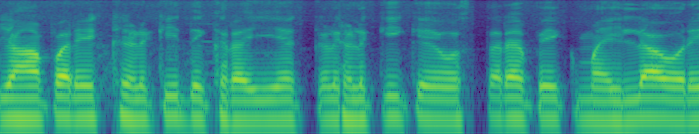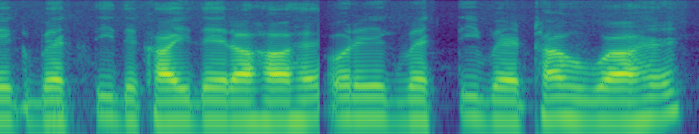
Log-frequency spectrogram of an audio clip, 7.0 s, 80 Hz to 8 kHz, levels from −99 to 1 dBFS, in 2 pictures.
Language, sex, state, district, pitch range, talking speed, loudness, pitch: Hindi, male, Uttar Pradesh, Budaun, 130-140 Hz, 225 wpm, -21 LUFS, 135 Hz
